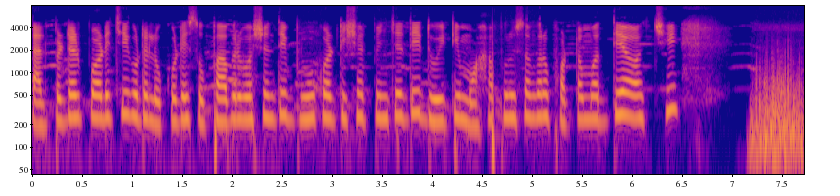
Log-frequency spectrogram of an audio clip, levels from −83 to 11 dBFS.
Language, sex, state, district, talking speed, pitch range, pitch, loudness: Odia, female, Odisha, Nuapada, 125 wpm, 235-255 Hz, 245 Hz, -19 LUFS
